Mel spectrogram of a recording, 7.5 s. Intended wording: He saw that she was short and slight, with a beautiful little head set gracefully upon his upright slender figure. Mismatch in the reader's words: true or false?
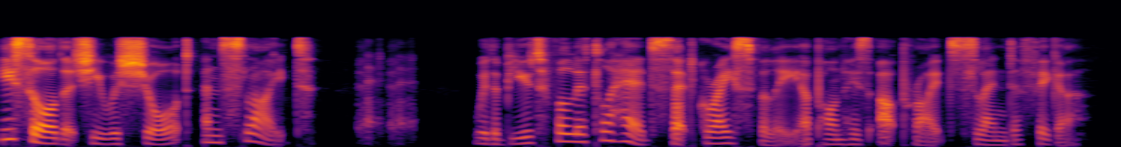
false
